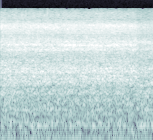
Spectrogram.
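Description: Steady rushing of turbulent water pouring out of a hydroelectric dam's outlets while the dam is generating: an even, unbroken wash of noise.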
